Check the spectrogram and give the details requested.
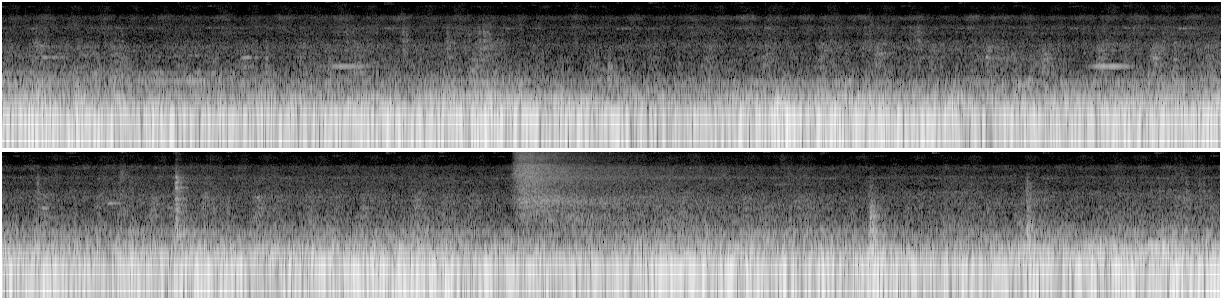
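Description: Open-sided passenger car of a train rolling along the track: a steady low rumble with a few faint clicks, and a brief hiss about thirteen seconds in.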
